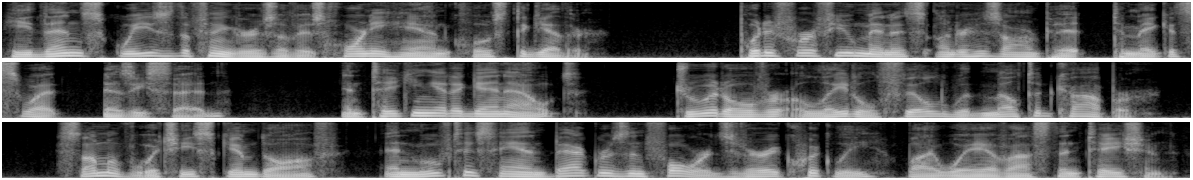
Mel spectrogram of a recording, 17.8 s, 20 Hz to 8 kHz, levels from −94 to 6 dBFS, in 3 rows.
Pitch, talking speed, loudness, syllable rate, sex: 110 Hz, 200 wpm, -18 LUFS, 5.7 syllables/s, male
